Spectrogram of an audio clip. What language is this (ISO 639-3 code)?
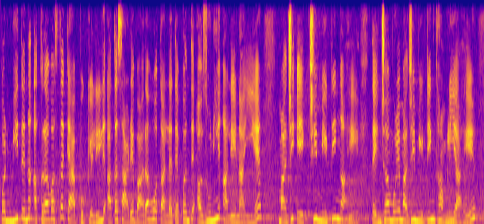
mar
